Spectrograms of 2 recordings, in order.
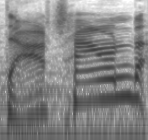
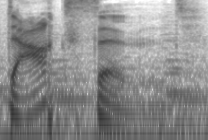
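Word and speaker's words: dachshund: Um, I always thought it was pronounced dashhound. I think it's Docund like Doc Doc Hund or something like that.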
